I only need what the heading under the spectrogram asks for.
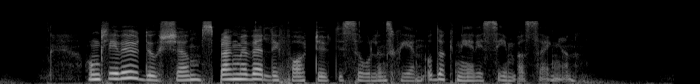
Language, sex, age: Swedish, female, 31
